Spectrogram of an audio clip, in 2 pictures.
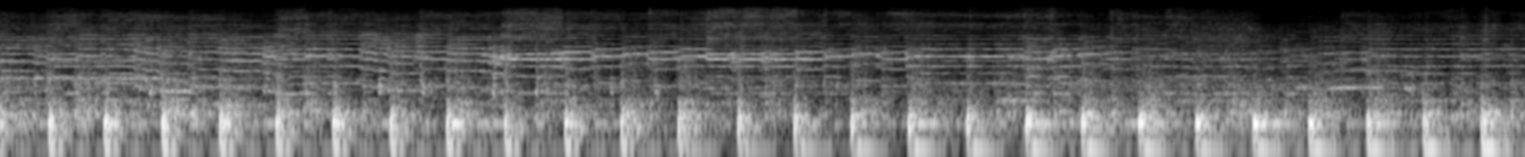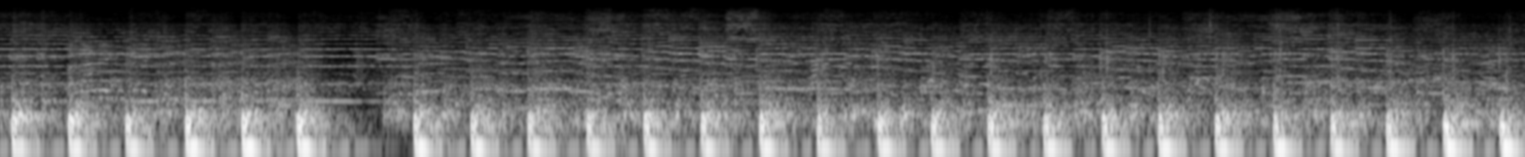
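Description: Pipe band playing: bagpipes holding a melody over their drone, with a steady drum beat under them. The drumming pauses briefly about two-thirds of the way through, then picks up again.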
